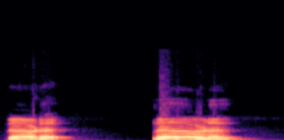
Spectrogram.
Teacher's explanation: जो प जो आया है अर्ध व्यंजन, उसके बाद जो र आया है उसके ऊपर बल दिया जा रहा है, प्रण, प्रण, र के ऊपर बलाघात हो रहा है। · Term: संयुक्त ध्वनि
